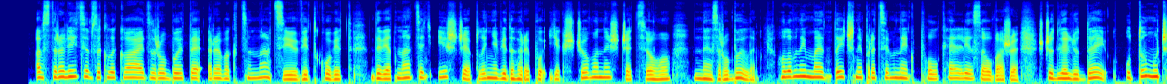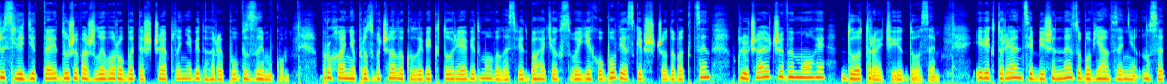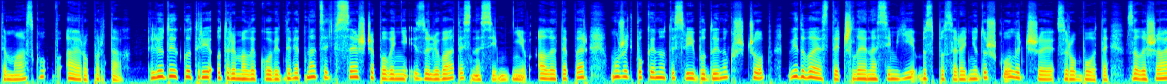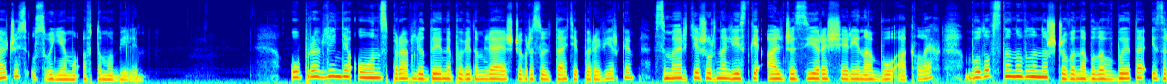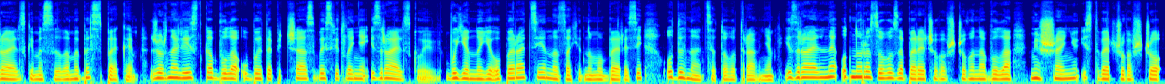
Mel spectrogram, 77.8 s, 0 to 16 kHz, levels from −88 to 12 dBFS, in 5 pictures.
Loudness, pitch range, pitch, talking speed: -17 LUFS, 155-195 Hz, 170 Hz, 110 wpm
